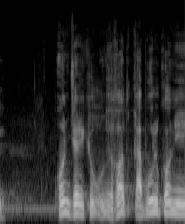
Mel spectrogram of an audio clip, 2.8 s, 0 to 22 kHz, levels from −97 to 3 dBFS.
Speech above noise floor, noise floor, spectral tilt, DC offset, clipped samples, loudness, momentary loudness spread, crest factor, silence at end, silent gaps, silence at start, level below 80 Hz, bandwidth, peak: 29 dB; -61 dBFS; -7.5 dB/octave; under 0.1%; under 0.1%; -33 LUFS; 7 LU; 18 dB; 0 s; none; 0 s; -78 dBFS; 12 kHz; -16 dBFS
